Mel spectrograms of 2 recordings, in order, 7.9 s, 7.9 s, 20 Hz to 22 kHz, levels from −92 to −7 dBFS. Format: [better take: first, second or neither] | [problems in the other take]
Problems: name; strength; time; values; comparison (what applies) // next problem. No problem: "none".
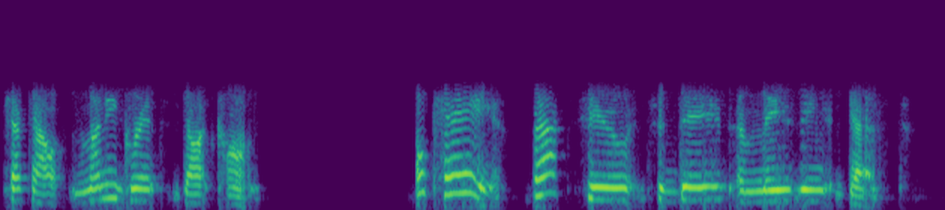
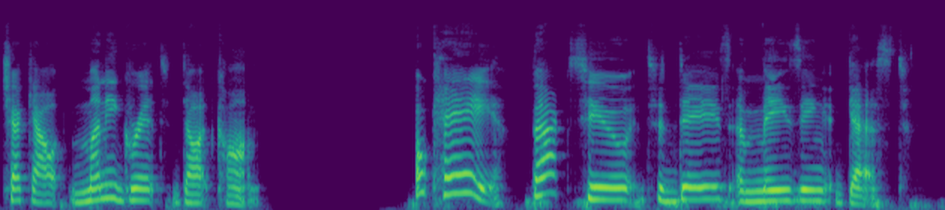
second | phone-call audio; poor line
